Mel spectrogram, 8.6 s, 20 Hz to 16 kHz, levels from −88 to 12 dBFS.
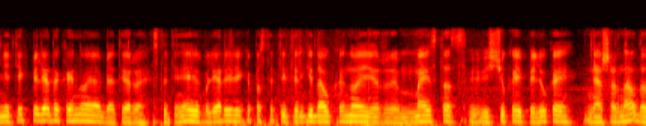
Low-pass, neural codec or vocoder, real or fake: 7.2 kHz; none; real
